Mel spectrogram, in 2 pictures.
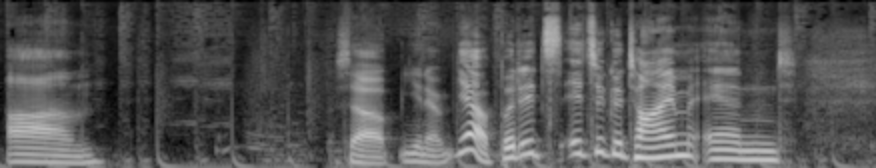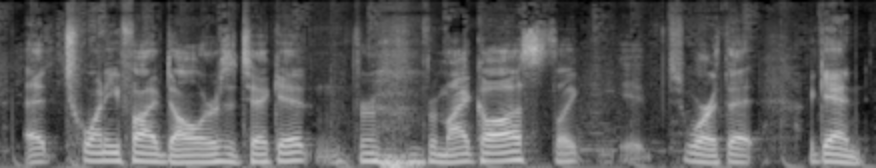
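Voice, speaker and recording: A man's voice: medium pitch, expressive, takes it slowly, faint music behind. A man hosting a live-streamed talk show, speaking casually with many hesitations and answering viewers' comments. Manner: hesitant, many "um"s, reads chat aloud. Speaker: podcast host. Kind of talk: casual chat.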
